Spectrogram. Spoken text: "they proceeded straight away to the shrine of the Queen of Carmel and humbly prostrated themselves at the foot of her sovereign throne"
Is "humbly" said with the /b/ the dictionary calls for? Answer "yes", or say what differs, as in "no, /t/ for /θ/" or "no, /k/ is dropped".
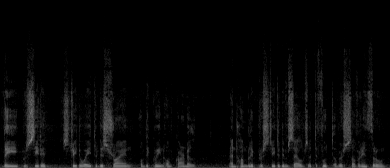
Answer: yes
